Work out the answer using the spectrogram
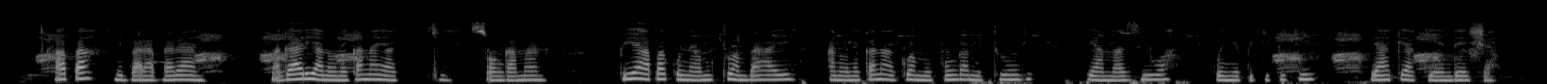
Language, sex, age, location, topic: Swahili, female, 25-35, Nakuru, agriculture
